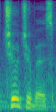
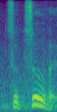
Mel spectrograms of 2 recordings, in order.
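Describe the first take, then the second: First: The name is said with English-style sounds. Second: The name is said with Greek 'ts' sounds. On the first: This is the usual way people say it. "for some reason we say" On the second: This is the authentic original form. "the really Greek way would be"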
